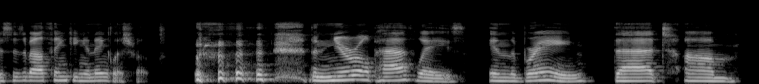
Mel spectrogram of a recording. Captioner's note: laughter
